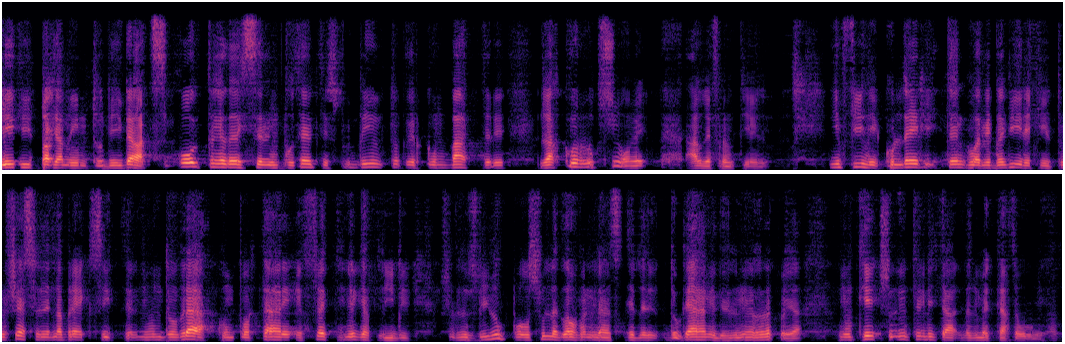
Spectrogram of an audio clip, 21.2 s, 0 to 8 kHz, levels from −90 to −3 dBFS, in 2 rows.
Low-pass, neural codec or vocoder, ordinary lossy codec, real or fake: 7.2 kHz; codec, 16 kHz in and 24 kHz out, 0.6 kbps, FireRedTTS-2 codec; none; fake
